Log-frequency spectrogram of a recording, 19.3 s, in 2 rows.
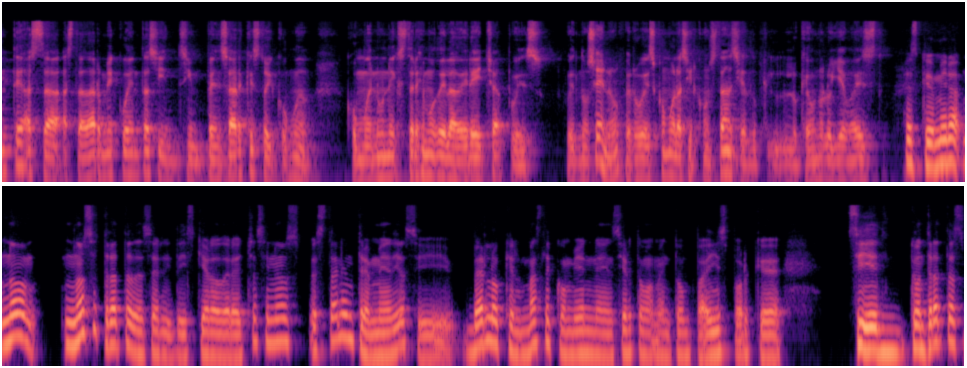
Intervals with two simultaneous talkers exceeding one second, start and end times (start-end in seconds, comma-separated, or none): none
